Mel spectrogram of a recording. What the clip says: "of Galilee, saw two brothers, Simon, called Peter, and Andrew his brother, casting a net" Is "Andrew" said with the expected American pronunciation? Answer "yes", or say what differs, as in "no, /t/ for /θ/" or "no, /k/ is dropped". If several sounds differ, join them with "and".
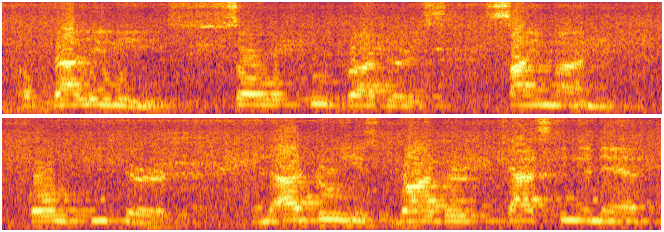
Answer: no, /n/ is dropped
